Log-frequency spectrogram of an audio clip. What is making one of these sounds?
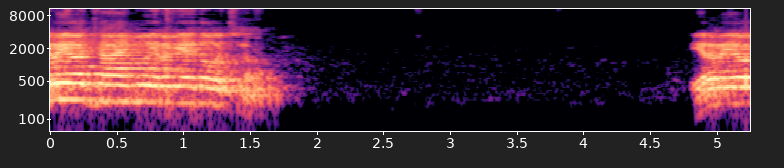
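A middle-aged man speaks steadily into a close microphone, with pauses.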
